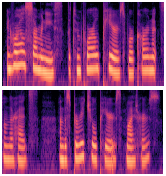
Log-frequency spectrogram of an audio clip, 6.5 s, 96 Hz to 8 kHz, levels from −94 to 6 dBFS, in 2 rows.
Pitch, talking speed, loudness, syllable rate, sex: 220 Hz, 150 wpm, -16 LUFS, 4.5 syllables/s, female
